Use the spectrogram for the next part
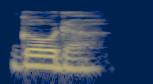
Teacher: you don't hear the strong pronounced T for my word to. You hear a held back, a held in go to.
